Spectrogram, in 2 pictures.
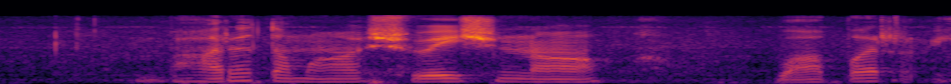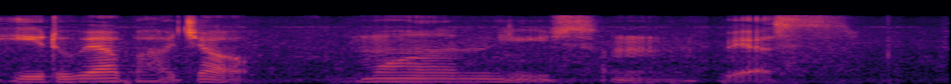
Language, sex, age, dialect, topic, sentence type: Marathi, male, 60-100, Northern Konkan, agriculture, statement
